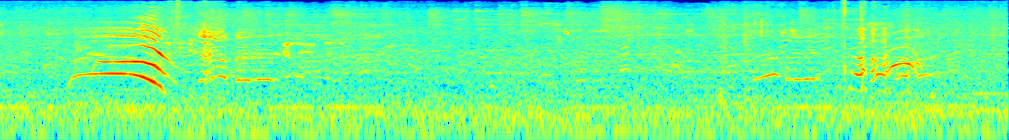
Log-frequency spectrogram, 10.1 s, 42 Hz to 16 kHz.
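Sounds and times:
person shouting a whoop: 0.7s - 1.8s.

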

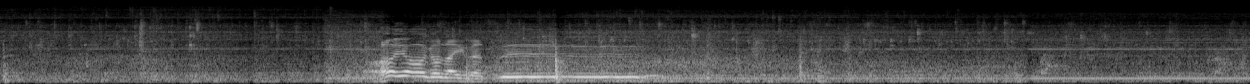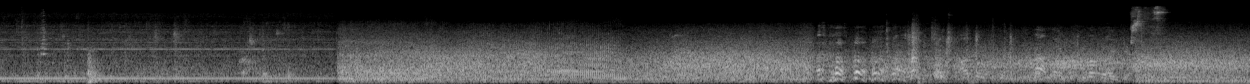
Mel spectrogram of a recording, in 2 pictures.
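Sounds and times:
tap water running into sink: 0.0s - 15.7s
road traffic noise: 0.0s - 25.0s.

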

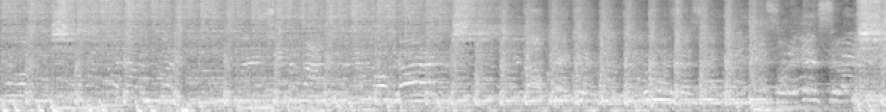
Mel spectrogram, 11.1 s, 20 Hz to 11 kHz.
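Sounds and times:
electric guitar: 0.0s - 9.9s
bass guitar: 0.0s - 11.0s
drum beat: 0.0s - 11.0s.

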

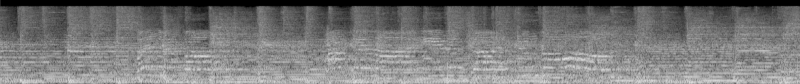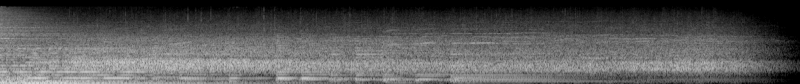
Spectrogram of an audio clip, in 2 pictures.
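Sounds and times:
crowd noise: 0.0s - 16.0s
pop song held chord: 0.8s - 12.9s.

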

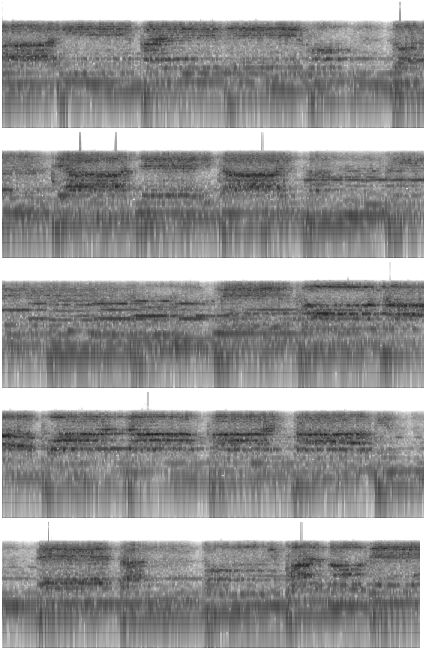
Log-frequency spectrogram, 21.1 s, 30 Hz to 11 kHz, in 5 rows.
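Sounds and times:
choir singing: 0.0s - 9.5s, 10.6s - 21.0s
steady musical backing: 0.0s - 21.0s.

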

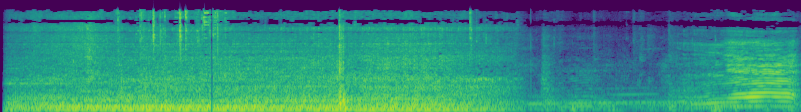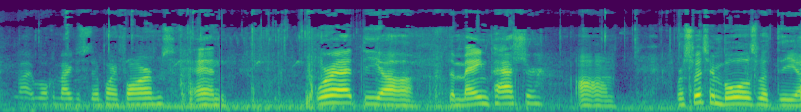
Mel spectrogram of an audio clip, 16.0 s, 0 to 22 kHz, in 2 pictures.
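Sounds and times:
calf mooing: 5.3s - 8.2s.

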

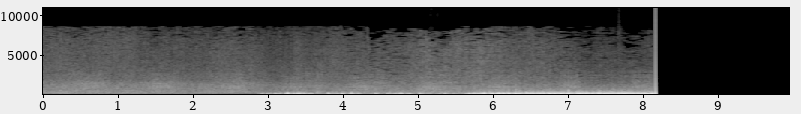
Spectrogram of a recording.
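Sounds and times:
wind buffeting microphone: 2.9s - 8.2s.

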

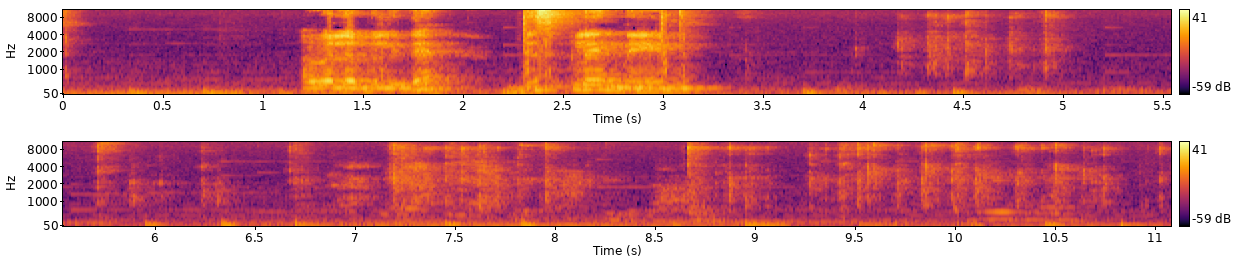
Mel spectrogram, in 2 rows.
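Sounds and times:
computer keyboard typing: 4.0s - 5.1s, 5.7s - 11.0s.

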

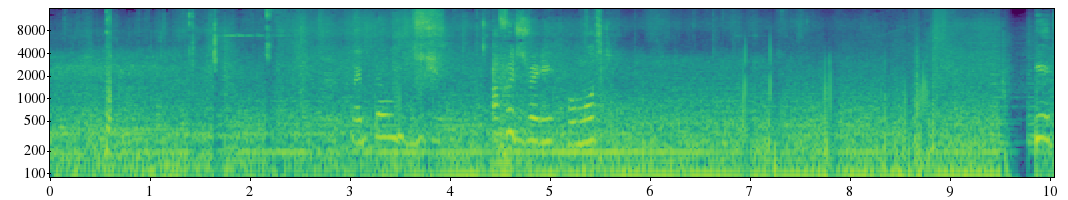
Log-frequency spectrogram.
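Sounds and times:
phone microphone rumble and rustle: 0.0s - 9.8s.

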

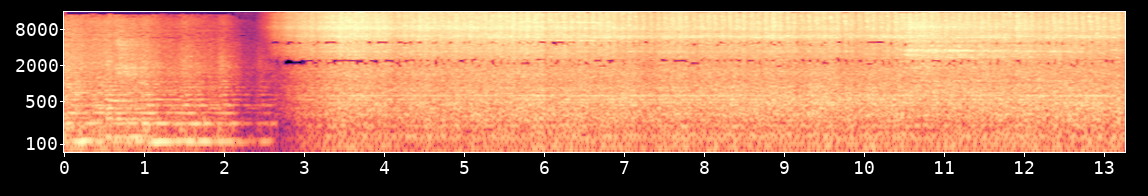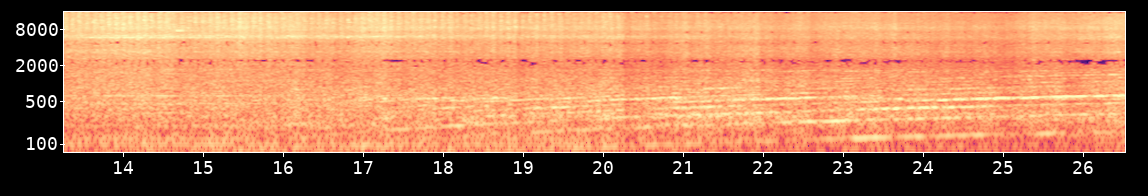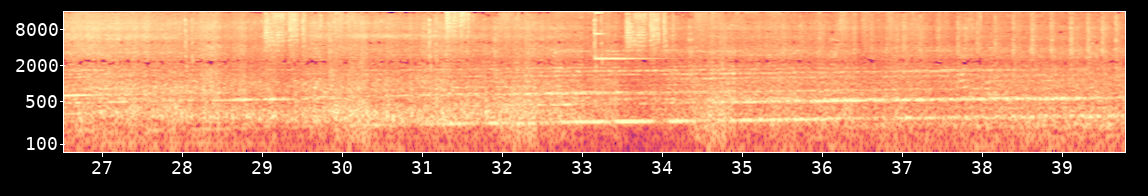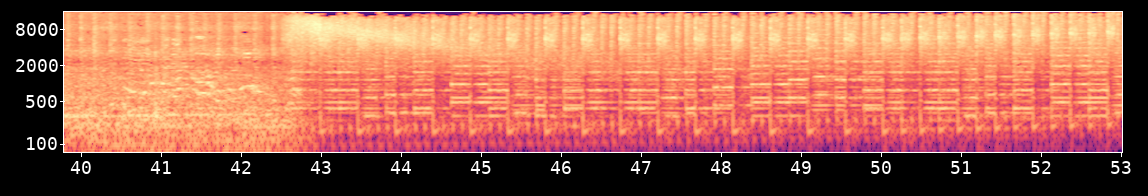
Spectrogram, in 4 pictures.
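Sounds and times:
train wheels rumbling on rails: 2.9s - 44.0s
traction motor whine rising: 9.0s - 40.6s.

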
